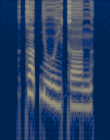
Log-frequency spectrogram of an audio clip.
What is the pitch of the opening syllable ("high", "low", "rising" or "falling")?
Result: high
